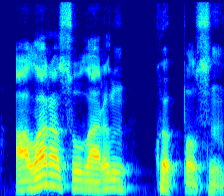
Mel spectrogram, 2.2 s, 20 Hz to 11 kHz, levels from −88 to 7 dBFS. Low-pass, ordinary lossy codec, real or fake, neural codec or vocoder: none; none; fake; vocoder, 22.05 kHz, 80 mel bands, WaveNeXt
